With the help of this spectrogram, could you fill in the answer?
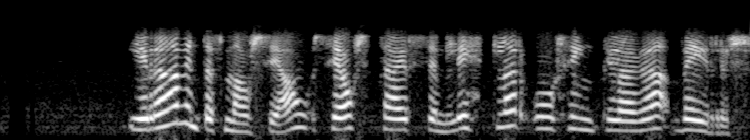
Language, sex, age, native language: Icelandic, female, 50-59, Icelandic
